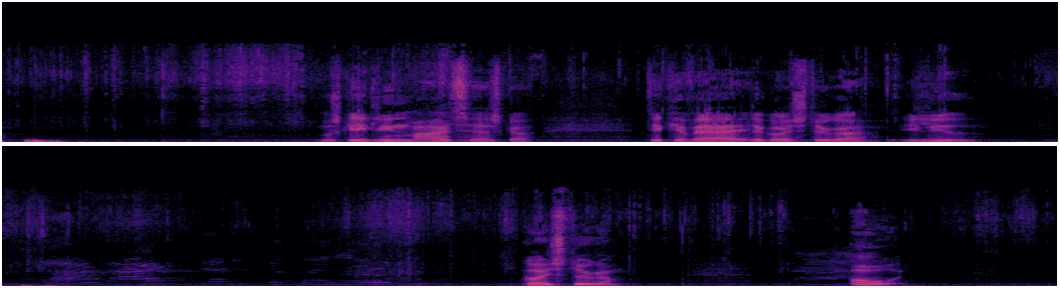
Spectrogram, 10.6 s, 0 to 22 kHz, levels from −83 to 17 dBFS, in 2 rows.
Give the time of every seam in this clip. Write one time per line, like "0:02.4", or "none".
0:03.7
0:07.9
